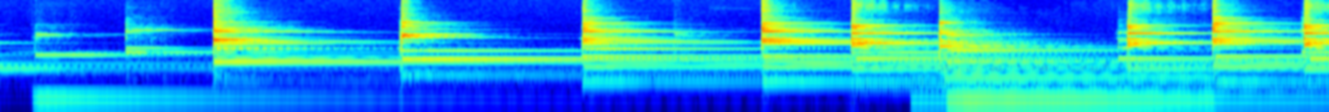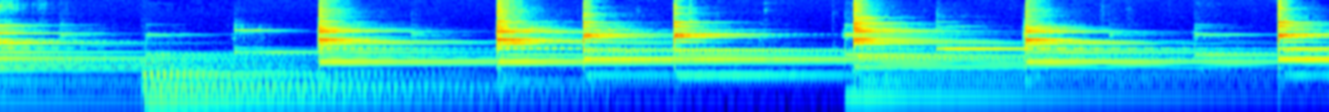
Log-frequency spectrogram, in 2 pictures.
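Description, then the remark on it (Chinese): Ancient Chinese bronze chime bells (bianzhong), tuned to a C major scale with a range of five and a half octaves, play a slow melody, about fifteen clear struck notes ringing out and overlapping, bright upper tones from the small bells over deep, sustained lower bells, with no voices. “编钟的音节相当于现代国际上通用的 C 大调，音域跨越五个半八度，只比现在的钢琴的高低音部各少一个八度，中心音域十二个半音齐全。”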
